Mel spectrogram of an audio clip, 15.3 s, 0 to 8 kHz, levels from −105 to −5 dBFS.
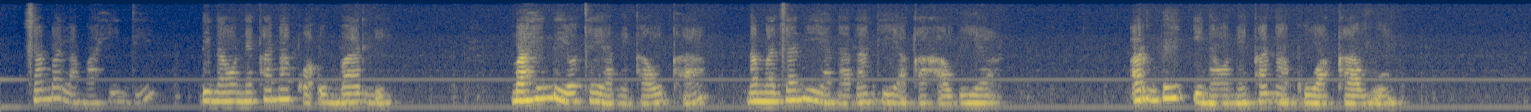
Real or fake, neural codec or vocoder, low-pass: real; none; 7.2 kHz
